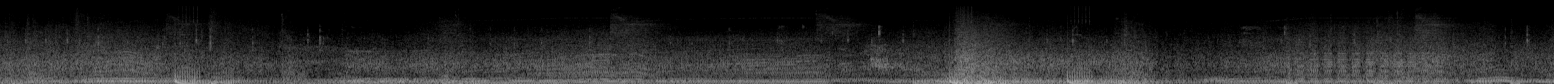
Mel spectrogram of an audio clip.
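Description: A car engine revs hard and changes pitch as it races.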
